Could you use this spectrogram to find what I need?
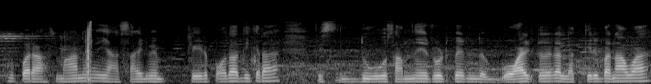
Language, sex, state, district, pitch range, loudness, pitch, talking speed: Hindi, male, Bihar, Araria, 130-145 Hz, -24 LUFS, 135 Hz, 200 wpm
